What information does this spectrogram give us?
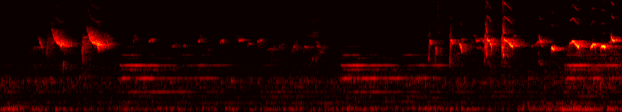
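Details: Blue-winged leafbird in morning song, meant to stimulate other birds: sharp opening chips, a long series of soft thin whistles, then a lively closing burst of loud varied chirps.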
